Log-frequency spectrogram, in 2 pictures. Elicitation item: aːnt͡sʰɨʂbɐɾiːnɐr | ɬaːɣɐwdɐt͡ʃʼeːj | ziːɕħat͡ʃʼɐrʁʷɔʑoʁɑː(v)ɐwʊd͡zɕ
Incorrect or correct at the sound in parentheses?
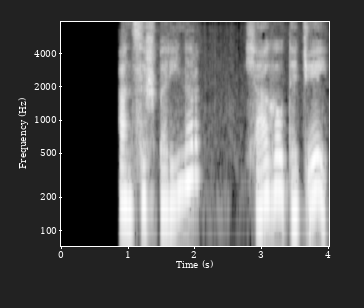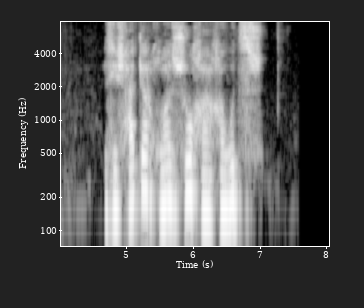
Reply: incorrect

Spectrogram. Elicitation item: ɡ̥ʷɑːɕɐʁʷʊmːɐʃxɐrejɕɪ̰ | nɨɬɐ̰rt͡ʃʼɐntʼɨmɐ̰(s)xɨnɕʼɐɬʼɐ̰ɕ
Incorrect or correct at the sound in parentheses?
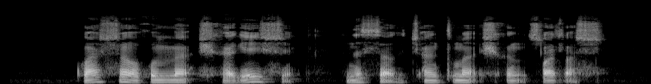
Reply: incorrect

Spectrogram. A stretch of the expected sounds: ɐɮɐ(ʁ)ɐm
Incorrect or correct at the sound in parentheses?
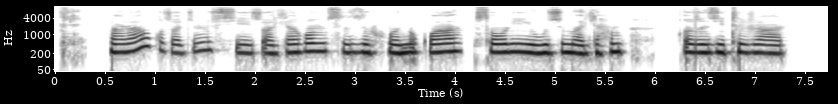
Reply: correct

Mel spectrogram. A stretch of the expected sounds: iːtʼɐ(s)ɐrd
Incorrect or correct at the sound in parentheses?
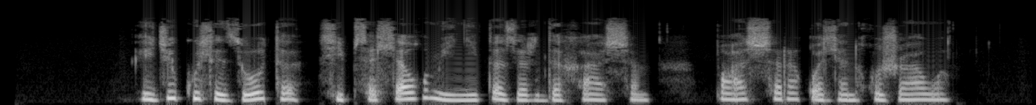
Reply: incorrect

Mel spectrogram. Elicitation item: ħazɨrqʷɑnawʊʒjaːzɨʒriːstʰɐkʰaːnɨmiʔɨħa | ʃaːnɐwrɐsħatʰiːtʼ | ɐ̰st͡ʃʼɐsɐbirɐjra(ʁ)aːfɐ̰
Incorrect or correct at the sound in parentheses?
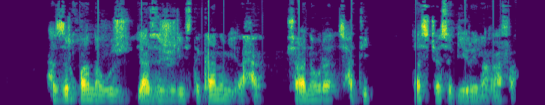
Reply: correct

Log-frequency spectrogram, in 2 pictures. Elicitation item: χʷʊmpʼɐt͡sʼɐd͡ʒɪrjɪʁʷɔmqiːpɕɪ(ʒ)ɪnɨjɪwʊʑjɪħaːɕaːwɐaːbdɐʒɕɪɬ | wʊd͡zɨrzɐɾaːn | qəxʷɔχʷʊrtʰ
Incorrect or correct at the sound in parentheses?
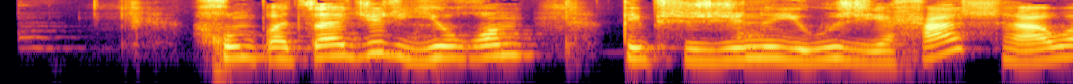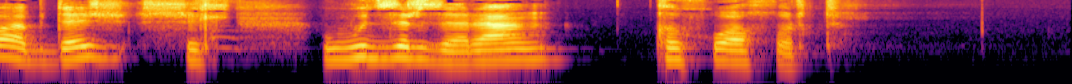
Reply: correct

